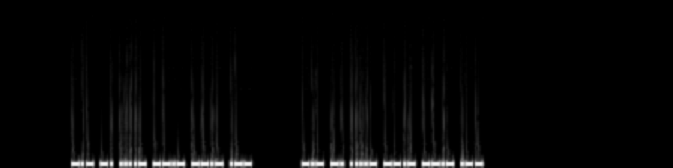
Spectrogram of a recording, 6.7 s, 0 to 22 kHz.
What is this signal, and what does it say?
Morse code, heard as a keyed tone, about 45 wpm, 700 Hz. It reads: KN4QQW KN4QQW
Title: USA Call Signs - 6 Characters - Repeated 2x - 50wpm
